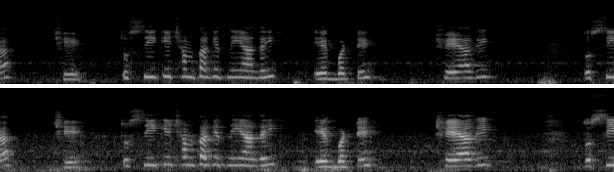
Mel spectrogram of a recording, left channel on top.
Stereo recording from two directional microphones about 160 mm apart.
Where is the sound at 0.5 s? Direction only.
50° left (ahead or behind); by 4.9 s 30° left (ahead or behind).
